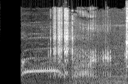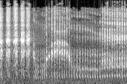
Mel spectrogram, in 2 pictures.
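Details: Kookaburra with a song called scary. A steady hooting note is followed by a burst of clipped staccato notes, then an arching tone that runs into fast, rattling laughter.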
